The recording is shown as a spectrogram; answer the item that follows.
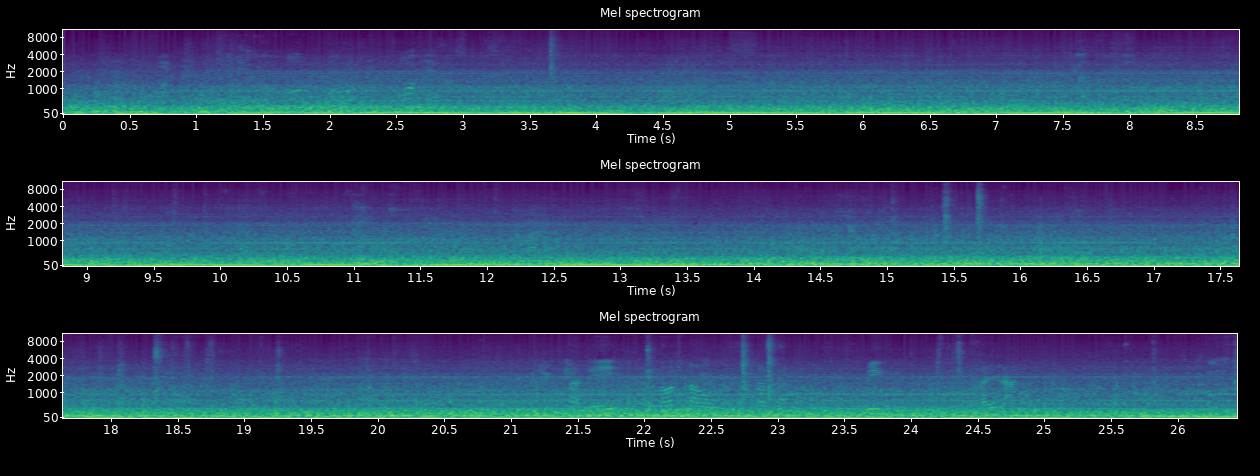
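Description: Passenger train running, heard from inside the cabin: a steady low rumble of the wheels and running gear, with a faint steady tone and a few sharp clicks.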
